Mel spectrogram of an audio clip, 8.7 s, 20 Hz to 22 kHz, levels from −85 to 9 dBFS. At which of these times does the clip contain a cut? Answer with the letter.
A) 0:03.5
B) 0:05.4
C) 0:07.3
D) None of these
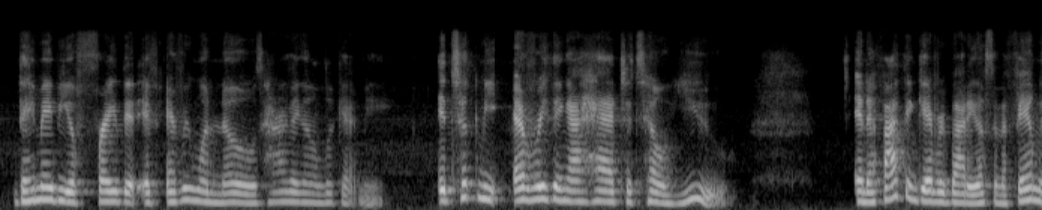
A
